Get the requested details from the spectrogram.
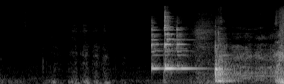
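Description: cowbell ringing

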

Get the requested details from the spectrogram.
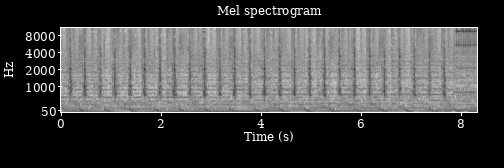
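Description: countdown timer ticking

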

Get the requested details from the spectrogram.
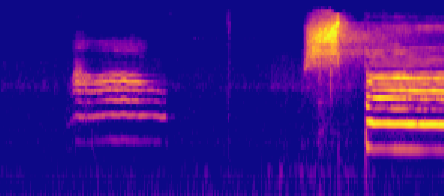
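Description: cat meowing

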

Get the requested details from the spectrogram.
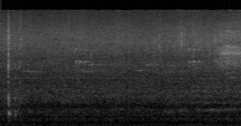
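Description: honeybees buzzing

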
